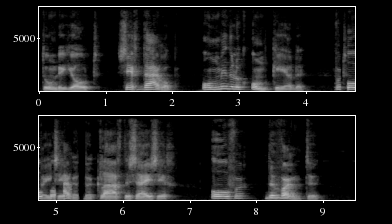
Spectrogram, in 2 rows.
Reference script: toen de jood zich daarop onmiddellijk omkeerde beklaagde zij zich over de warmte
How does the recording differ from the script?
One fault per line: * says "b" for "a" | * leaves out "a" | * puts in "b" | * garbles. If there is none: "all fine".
* garbles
